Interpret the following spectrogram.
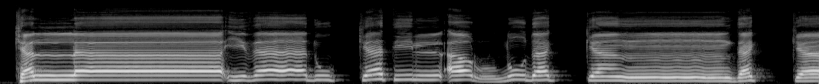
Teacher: Dukkatil ardu ro yo'g'on bo'lsin.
